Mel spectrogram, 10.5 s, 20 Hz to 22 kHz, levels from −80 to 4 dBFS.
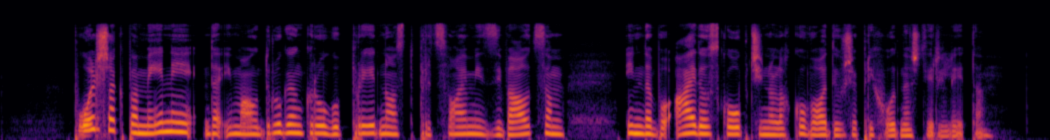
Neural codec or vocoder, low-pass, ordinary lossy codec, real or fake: none; 10.8 kHz; none; real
